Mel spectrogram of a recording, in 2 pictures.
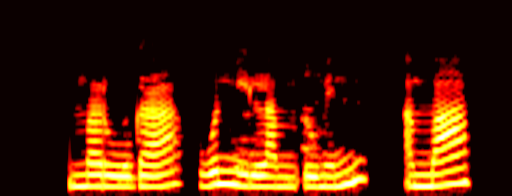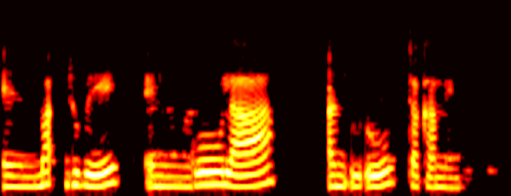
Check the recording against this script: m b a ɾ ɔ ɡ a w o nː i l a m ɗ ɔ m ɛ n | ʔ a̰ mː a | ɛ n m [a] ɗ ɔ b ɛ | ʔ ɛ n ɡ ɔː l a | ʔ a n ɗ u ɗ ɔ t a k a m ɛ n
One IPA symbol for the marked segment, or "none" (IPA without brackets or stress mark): a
